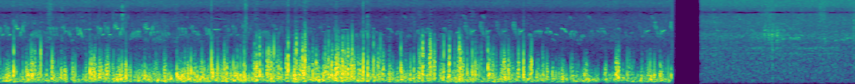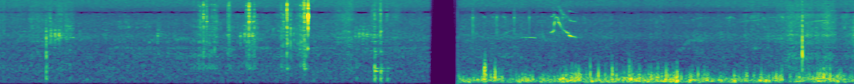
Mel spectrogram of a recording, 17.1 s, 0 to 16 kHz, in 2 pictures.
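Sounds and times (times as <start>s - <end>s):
handling rustling and scraping: 10.4s - 12.6s.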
